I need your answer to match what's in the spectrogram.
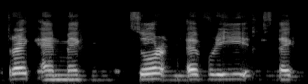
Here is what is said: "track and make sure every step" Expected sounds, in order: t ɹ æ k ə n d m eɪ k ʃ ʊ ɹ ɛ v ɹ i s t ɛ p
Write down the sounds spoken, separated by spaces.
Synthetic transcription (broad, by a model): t ɹ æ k ə n d m eɪ k s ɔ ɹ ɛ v ɹ i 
